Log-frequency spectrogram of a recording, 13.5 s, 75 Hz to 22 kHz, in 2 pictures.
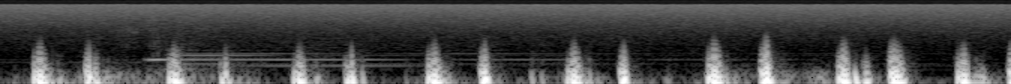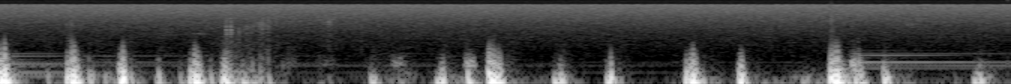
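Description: Steady low thumping heartbeat, about 70 beats a minute, with faint soft tones layered over it.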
